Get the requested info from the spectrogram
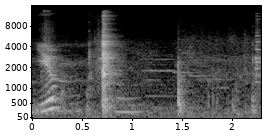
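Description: Tableware clinking at a dinner table: two sharp clinks about a second apart after a brief spoken word.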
